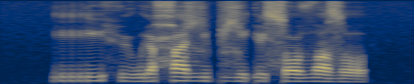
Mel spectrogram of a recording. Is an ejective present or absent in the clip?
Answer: absent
